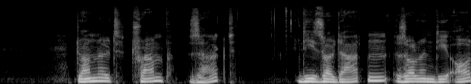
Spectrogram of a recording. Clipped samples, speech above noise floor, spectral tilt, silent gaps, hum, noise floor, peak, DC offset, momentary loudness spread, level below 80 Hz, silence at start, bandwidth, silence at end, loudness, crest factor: under 0.1%; 42 dB; -7 dB/octave; none; none; -63 dBFS; -8 dBFS; under 0.1%; 12 LU; -58 dBFS; 0.75 s; 15.5 kHz; 0 s; -22 LUFS; 14 dB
